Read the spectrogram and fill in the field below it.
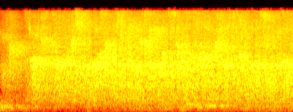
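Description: An audience at a gathering of twinned towns in Auxerre applauds warmly, a dense, steady burst of clapping that starts abruptly and carries on without talk.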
